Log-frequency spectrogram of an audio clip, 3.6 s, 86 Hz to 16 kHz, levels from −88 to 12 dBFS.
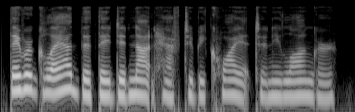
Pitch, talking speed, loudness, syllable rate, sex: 190 Hz, 220 wpm, -19 LUFS, 5.0 syllables/s, female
